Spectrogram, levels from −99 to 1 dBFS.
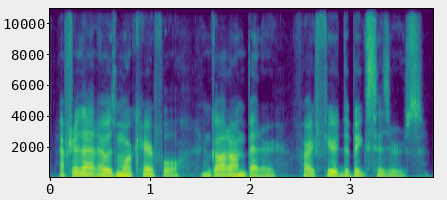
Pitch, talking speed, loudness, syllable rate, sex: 175 Hz, 250 wpm, -16 LUFS, 6.6 syllables/s, female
